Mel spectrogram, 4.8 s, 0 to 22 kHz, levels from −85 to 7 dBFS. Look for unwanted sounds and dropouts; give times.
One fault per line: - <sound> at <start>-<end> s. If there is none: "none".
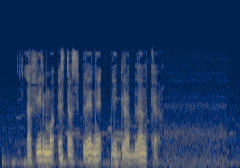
none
